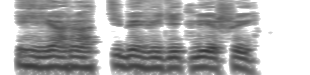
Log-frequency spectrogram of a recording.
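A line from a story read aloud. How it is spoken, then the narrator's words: Strained hoarse voice. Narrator (Russian): прохрипел с трудом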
